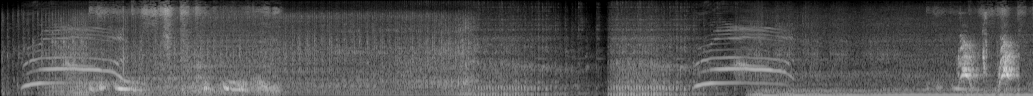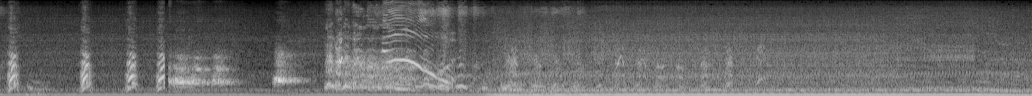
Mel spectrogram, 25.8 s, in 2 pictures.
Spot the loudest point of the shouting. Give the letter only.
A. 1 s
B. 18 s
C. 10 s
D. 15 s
B.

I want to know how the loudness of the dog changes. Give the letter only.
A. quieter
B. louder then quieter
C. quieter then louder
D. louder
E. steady
A.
